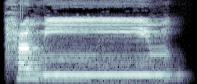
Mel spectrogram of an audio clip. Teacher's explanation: وقف کریں گے تو صرف میم کی آواز نکالیں گے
